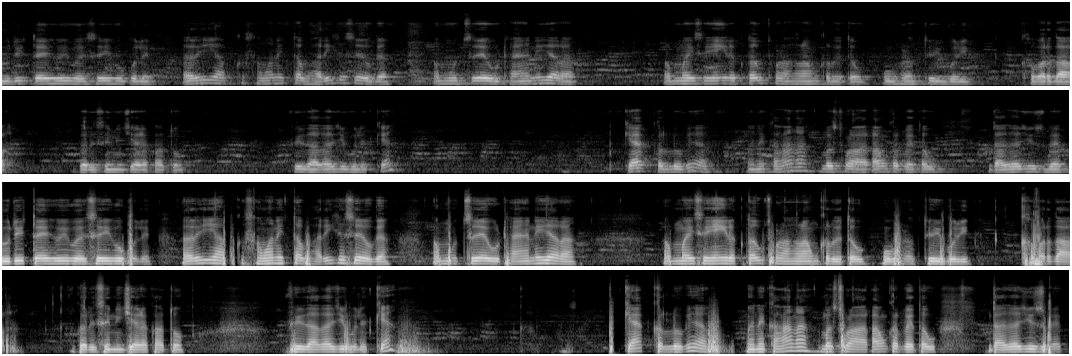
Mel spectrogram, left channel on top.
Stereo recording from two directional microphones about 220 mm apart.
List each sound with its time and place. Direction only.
0.0 s a man's voice: 50° right (ahead or behind)
13.6 s a man's voice: 50° right (ahead or behind)
16.9 s a man's voice: 50° right (ahead or behind)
